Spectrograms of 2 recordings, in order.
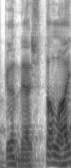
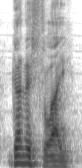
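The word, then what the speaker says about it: Ganesh Talai: sábio parou pensou e percebeu que é que sempre pronunciou o nome do lugar em que morava totalmente errado em vez de falar ganesh tá lá em azul sempre dizia da nestle ele ficou em choque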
